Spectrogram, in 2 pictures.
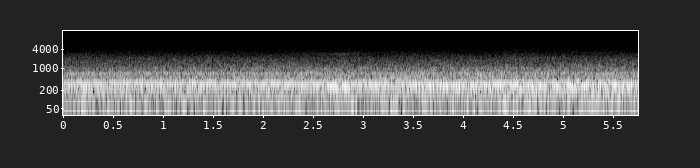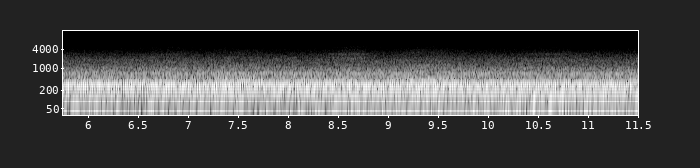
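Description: Steady hum of a running electrical appliance, with a couple of constant low tones and no change in pitch or level.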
